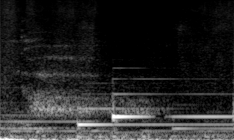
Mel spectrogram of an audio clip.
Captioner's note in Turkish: Nefes sesi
